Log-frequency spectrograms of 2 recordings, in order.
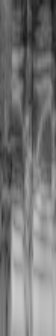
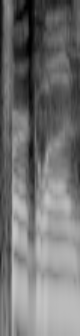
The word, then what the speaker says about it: Fuqua: And I especially relish the idea of having my name pronounced correctly because I've had every manner of Fuqua being pronounced Ferguas and and and.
